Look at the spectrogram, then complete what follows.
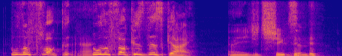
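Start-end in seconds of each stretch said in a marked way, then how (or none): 0.1-1.9 bad put-on voice, high, swooping, drawn out. Acting out a movie scene where a character gets shot: Robert De Niro impression. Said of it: "Wasn't Robert De Niro, though".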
